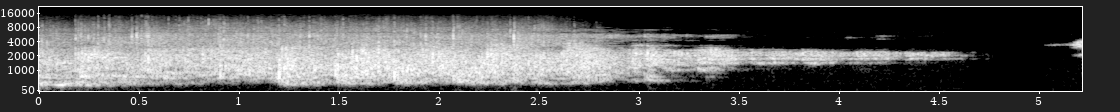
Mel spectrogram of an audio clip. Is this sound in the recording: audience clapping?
yes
